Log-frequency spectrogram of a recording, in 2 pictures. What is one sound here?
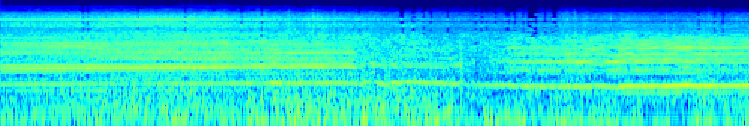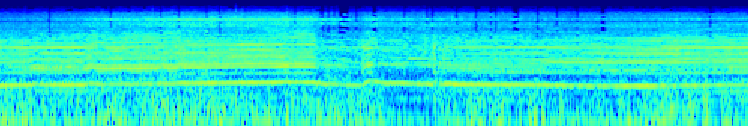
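A racing car engine drones loudly and steadily, its pitch dipping briefly at gear changes.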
